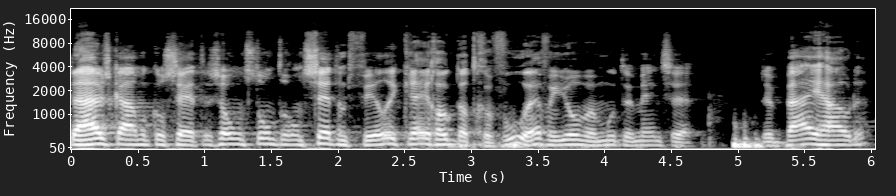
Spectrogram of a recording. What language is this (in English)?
Dutch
